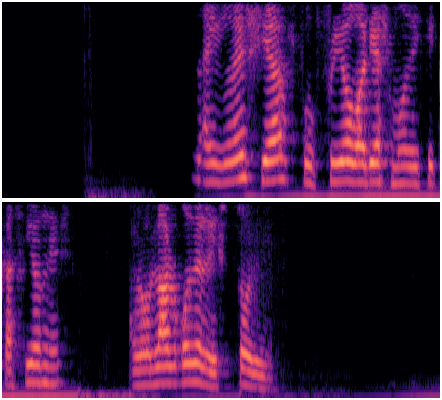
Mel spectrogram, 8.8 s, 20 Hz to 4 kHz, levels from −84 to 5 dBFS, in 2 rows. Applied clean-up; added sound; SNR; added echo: neural mask model DeepFilterNet 3.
